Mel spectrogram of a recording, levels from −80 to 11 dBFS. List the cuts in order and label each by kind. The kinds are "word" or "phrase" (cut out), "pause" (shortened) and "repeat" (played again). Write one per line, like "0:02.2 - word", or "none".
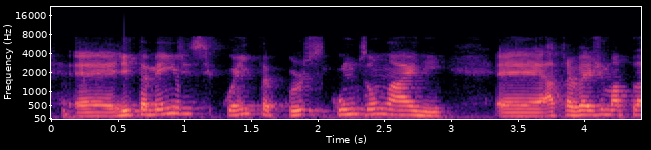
0:01.0 - phrase
0:02.0 - phrase
0:02.4 - word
